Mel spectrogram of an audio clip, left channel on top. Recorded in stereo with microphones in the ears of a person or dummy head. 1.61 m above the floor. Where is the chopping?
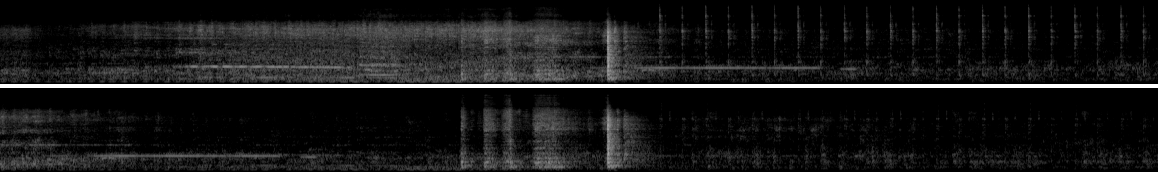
10° left (ahead or behind), 1.4 m.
